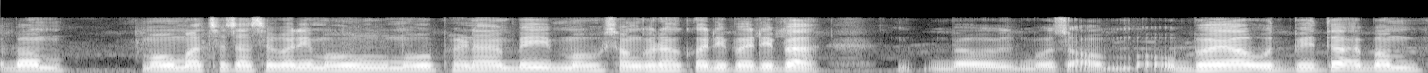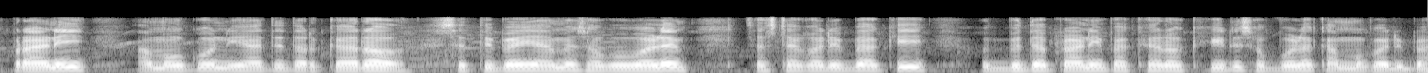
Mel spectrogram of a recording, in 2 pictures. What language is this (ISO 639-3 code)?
ori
